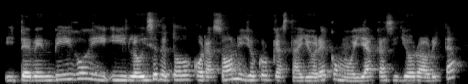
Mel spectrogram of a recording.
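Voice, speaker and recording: A woman's voice: mid-range voice, fast, a little mellow. Mom type, middle-aged woman, telling a personal faith story, chatty and candid, lots of "o sea". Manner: candid, confiding, chatty with many fillers. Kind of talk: personal testimony talk.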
